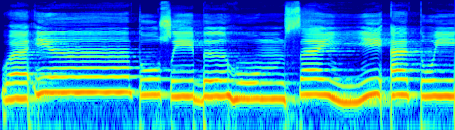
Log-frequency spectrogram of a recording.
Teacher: Karena mim sukun menghadapi huruf selain mim dan ba, yaitu huruf sin, maka mim sukun dibunyikan dengan jelas. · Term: izhar syafawi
